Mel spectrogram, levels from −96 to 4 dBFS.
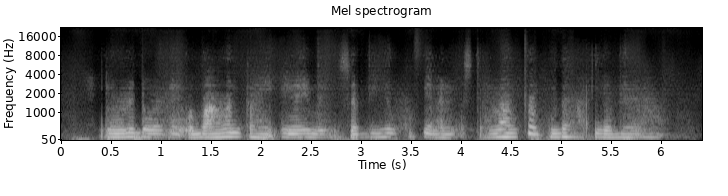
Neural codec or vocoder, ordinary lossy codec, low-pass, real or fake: codec, 44.1 kHz, 0.9 kbps, DAC; none; none; fake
